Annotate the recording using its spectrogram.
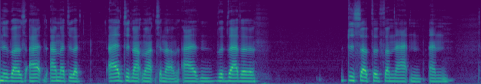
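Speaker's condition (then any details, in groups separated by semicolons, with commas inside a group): Tongue cancer surgery; tongue cancer twice, flap surgery, neck dissection, no tongue tip; post surgery, chemo, immunotherapy, radiation, tongue tethered, oral prosthesis; speech greatly impaired, improved with exercises, tongue barely moves, swallowing rehab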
